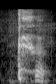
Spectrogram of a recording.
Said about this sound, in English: So as I cough off this weed, I'm sorry.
